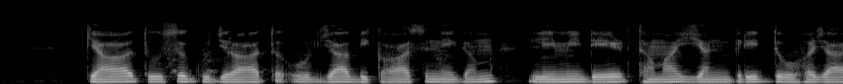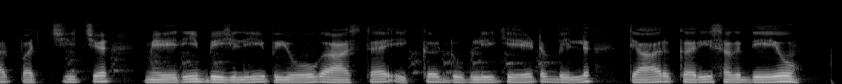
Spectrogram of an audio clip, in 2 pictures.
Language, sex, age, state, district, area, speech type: Dogri, male, 18-30, Jammu and Kashmir, Kathua, rural, read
